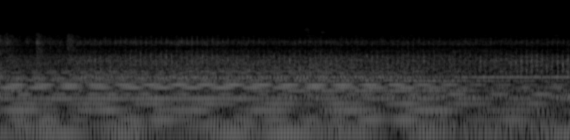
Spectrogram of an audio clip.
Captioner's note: helicopter rotors whirring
